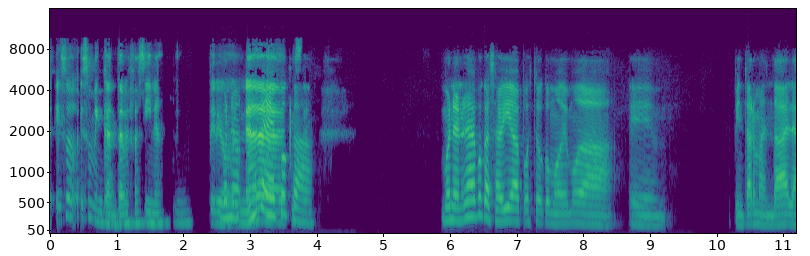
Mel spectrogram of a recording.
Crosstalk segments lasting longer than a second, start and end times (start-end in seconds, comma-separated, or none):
2.5-3.9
